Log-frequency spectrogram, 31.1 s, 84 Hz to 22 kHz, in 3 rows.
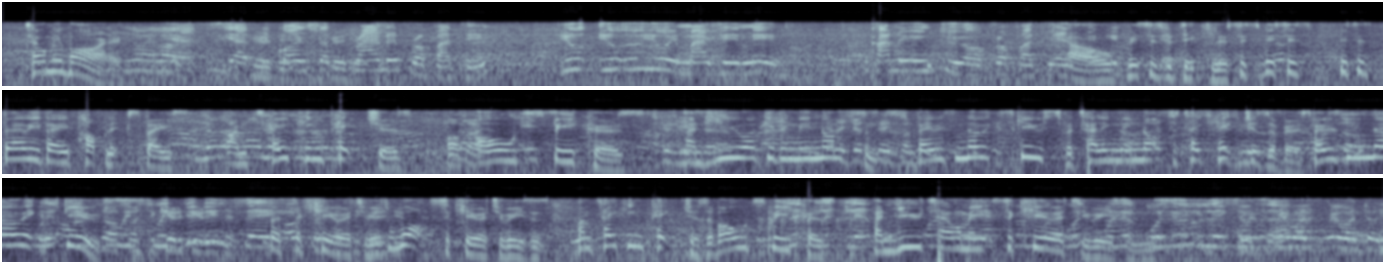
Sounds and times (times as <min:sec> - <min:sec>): Speech: 0:00.1 - 0:31.0.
